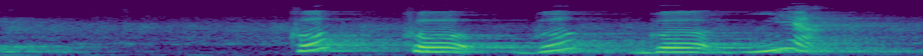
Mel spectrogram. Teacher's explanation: ಕಂಠದಲ್ಲಿ ಉತ್ಪತ್ತಿಯಾಗತಕ್ಕಂತ ಅಕ್ಷರಗಳಿಗೆ ನಾವು ಕಂಠ್ಯ ಅಂತಹೇಳಿ ಕರೀತೀವಿ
